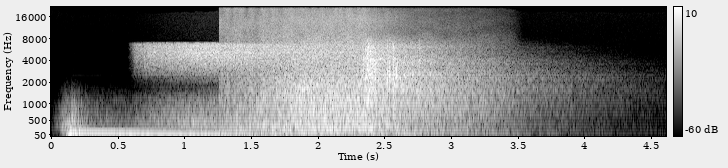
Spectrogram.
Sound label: Death Extra Details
